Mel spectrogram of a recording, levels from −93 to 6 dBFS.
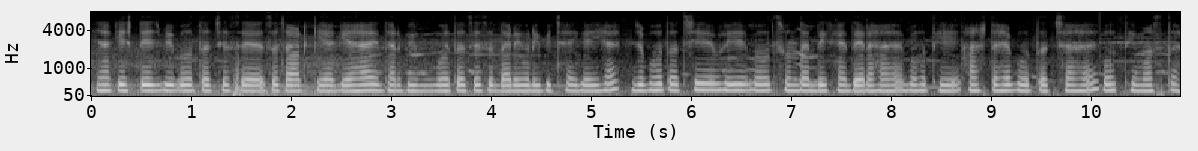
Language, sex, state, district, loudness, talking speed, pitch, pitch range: Hindi, male, Chhattisgarh, Balrampur, -22 LUFS, 230 wpm, 215 Hz, 210-220 Hz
